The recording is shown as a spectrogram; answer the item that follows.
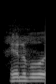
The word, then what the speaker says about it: Hannibal: Hannibal is rhymes with cannibal, so Do you think that he thought that people tasted like chicken?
